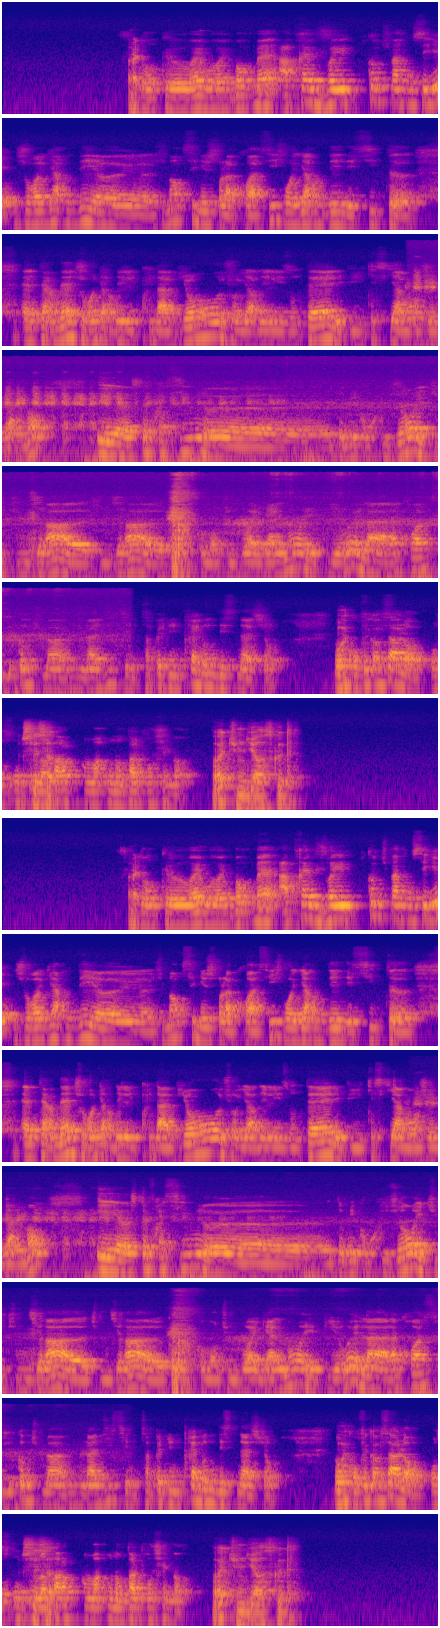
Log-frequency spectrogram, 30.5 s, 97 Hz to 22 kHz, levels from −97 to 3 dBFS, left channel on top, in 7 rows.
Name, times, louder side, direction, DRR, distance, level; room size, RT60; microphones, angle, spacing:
voice 1, 1.4-28.0, right 2 dB, 90° right, 3 dB, 3.5 m, -28 dB
sound 1, 12.7-23.1, left 5 dB, 70° left, 1.2 m, -39 dB
voice 2, 26.4-26.7 28.3-29.0, left 2 dB, 25° left, 4 dB, 2.9 m, -28 dB
11.5 x 11.0 x 2.4 m, 0.30 s
head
